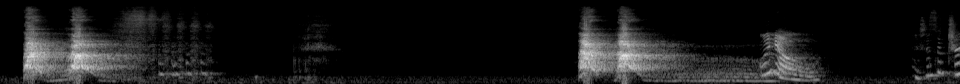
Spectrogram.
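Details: Toy Poodle barking at a Christmas tree indoors: two sharp, high yapping barks in quick succession, a pause filled by a person talking, then another pair of barks, with the person continuing to speak afterwards.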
